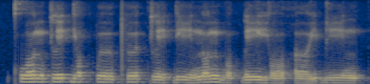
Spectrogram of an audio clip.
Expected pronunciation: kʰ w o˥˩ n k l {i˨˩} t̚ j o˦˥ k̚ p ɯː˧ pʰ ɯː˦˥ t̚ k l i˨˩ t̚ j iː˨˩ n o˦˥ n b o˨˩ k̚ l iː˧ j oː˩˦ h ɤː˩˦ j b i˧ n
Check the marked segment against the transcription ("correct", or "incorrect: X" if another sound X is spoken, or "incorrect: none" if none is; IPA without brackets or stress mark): incorrect: i˥˩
